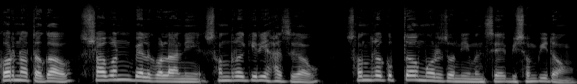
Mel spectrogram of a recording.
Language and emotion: Bodo, neutral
